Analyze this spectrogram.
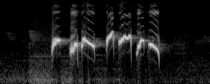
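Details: Red-whiskered bulbul lure bird singing to draw wild birds in to a singing contest; one bright phrase of about seven quick slurred whistled notes within a second, rising and falling, then quiet.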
